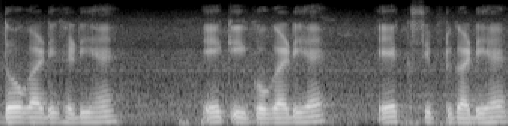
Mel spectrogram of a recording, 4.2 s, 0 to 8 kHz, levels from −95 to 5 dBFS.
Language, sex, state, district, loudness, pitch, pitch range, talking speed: Hindi, male, Uttar Pradesh, Shamli, -17 LUFS, 110 Hz, 105-115 Hz, 185 wpm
